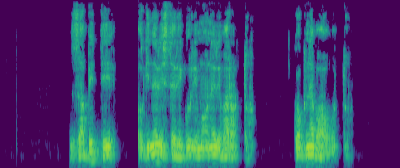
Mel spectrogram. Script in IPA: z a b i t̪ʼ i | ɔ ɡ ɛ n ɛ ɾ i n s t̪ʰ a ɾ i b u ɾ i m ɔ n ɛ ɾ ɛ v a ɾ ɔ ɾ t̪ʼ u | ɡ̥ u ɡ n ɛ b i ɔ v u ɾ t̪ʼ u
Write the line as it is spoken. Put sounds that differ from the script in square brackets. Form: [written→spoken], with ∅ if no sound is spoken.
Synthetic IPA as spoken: z a b i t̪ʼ i | ɔ ɡ [ɛ→i] n ɛ ɾ i [n→∅] s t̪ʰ [a→ɛ] ɾ i [b→ɡ] u ɾ i m ɔ n ɛ ɾ [ɛ→i] v a ɾ ɔ ɾ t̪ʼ u | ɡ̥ [u→ɔ] ɡ n ɛ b [i→a] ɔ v u ɾ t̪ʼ u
